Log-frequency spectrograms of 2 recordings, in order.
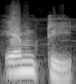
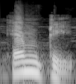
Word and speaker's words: empty: তারপরে রয়েছে দেখো এমটি, EMPTY, পি এর উচ্চারণটা হবে না, এমটি, EMPTY, এমটির অপোজিট ফাঁকা।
